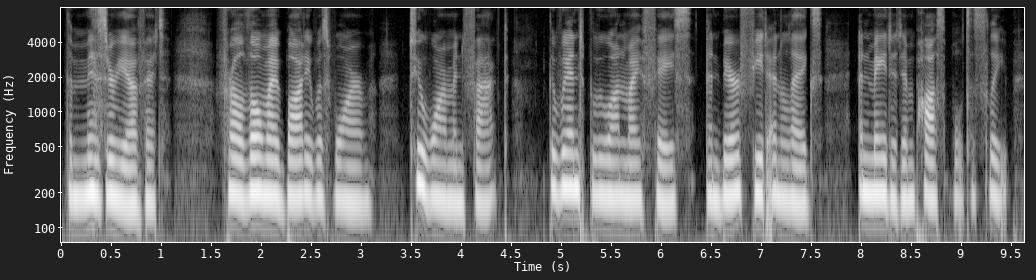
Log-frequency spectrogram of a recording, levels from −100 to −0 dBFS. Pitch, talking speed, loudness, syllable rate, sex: 180 Hz, 180 wpm, -16 LUFS, 4.9 syllables/s, female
